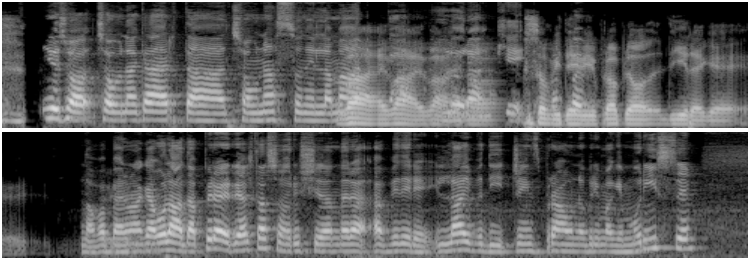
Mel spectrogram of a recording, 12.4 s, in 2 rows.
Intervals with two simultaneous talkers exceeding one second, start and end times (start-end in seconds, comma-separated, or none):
2.8-4.9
